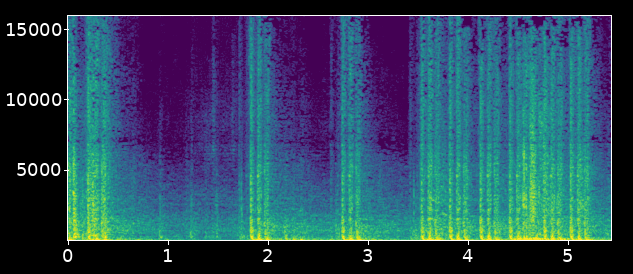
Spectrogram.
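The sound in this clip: Gunfire from a video game shooting match: many rapid, loud bursts of shots come in uneven clusters, with brief lulls between volleys.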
